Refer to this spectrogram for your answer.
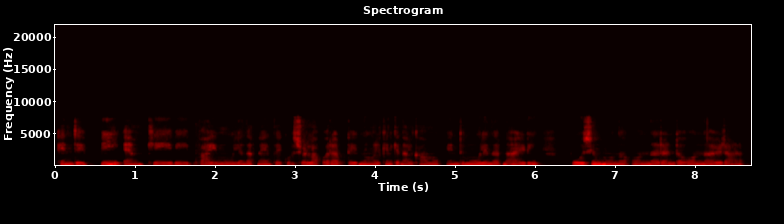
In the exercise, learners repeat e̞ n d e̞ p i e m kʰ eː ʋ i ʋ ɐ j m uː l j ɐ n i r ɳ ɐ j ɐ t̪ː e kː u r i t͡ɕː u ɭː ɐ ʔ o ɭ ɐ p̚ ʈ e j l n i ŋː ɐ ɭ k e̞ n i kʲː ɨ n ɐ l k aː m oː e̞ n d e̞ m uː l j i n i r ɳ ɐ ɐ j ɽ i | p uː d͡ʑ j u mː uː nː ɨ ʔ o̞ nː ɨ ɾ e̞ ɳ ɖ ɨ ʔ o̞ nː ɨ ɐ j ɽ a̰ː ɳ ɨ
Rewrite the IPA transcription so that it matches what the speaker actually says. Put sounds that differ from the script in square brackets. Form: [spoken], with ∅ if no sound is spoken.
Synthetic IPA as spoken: e̞ n d e̞ p i e m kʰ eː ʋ i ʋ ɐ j m uː l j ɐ n i r ɳ ɐ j ɐ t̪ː e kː u r i t͡ɕː u ɭː ɐ ʔ o [ɾ] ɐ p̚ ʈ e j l n i ŋː ɐ ɭ k e̞ n i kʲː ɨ n ɐ l k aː m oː e̞ n d e̞ m uː l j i n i r ɳ ɐ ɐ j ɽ i | p uː d͡ʑ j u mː uː nː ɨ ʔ o̞ nː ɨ ɾ e̞ ɳ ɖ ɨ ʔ o̞ nː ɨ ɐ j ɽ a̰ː ɳ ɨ

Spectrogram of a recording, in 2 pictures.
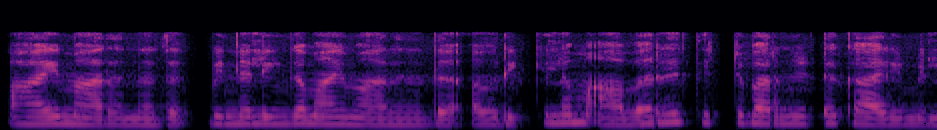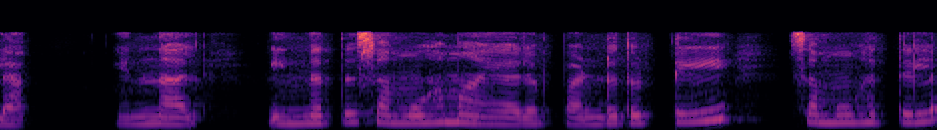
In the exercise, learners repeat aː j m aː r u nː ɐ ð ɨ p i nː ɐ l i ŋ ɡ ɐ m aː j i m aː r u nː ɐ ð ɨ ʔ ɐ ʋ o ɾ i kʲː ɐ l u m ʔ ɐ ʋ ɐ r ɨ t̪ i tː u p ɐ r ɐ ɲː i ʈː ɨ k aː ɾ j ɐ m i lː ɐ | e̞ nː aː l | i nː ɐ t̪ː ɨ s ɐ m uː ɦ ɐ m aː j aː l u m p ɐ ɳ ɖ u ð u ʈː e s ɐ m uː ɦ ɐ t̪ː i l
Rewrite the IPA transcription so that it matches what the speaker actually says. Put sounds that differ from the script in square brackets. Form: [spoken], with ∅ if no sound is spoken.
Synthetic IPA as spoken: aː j m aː r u nː ɐ ð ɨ p i nː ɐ l i ŋ ɡ ɐ m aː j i m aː r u nː ɐ ð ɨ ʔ ɐ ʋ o ɾ i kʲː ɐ l u m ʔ ɐ ʋ ɐ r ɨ t̪ i tː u p ɐ r ɐ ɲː i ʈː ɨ k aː ɾ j ɐ m i lː ɐ | e̞ nː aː l | i nː ɐ t̪ː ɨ s ɐ m uː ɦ ɐ m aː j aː l u m p ɐ ɳ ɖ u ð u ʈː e s ɐ m uː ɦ ɐ t̪ː i l

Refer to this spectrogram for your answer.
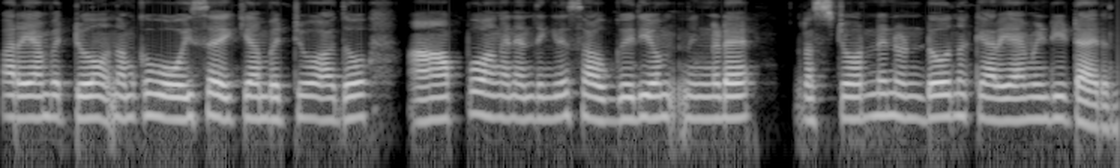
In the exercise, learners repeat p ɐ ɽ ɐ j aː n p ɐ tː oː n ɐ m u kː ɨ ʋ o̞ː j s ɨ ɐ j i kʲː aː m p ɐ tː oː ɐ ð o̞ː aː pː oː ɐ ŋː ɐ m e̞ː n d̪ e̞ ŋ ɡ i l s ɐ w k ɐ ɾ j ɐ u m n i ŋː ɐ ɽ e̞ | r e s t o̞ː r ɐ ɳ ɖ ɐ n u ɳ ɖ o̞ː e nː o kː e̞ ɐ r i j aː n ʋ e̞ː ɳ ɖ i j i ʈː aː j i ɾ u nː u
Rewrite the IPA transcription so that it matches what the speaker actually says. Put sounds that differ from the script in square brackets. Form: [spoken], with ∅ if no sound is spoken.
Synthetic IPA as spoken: p ɐ [r] ɐ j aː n p ɐ tː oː n ɐ m u kː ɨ ʋ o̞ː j s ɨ ɐ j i kʲː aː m p ɐ tː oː ɐ ð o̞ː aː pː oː ɐ ŋː ɐ [n] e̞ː n d̪ e̞ ŋ ɡ i l s ɐ w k ɐ ɾ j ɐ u m n i ŋː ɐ ɽ e̞ | r e s t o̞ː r ɐ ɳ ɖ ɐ n u ɳ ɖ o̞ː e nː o kː e̞ ɐ r i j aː n ʋ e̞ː ɳ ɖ i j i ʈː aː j i ɾ u nː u

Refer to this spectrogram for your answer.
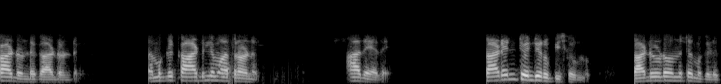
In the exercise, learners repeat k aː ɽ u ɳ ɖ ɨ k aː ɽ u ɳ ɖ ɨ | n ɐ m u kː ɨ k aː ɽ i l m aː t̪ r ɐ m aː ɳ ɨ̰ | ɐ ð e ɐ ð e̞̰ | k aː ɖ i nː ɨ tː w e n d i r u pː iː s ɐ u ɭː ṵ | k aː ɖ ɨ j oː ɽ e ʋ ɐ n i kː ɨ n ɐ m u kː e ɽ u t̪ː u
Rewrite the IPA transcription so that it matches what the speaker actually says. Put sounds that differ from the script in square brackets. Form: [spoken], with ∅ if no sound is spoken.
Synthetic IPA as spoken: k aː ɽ u ɳ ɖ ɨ k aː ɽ u ɳ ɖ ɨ | n ɐ m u kː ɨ k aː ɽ i l m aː t̪ r ɐ m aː ɳ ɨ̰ | ɐ ð e ɐ ð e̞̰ | k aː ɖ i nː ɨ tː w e n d i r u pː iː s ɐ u ɭː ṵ | k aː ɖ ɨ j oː ɽ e ʋ ɐ [nː] i [ʈː] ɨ n ɐ m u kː e ɽ u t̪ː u

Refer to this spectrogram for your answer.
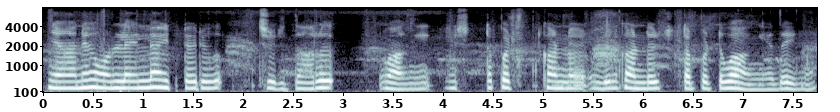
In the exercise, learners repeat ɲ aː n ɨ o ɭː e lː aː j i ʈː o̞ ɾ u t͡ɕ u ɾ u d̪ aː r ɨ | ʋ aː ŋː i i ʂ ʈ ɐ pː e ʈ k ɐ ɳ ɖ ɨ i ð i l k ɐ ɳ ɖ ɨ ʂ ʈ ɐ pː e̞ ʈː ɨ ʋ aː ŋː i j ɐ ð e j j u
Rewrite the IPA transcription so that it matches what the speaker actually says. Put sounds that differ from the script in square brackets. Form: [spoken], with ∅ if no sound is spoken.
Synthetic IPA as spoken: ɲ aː n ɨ o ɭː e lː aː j i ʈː o̞ ɾ u t͡ɕ u ɾ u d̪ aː r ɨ | ʋ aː ŋː i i ʂ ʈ ɐ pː e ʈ k ɐ ɳ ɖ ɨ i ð i l k ɐ ɳ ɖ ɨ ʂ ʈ ɐ pː e̞ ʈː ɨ ʋ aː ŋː i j ɐ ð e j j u

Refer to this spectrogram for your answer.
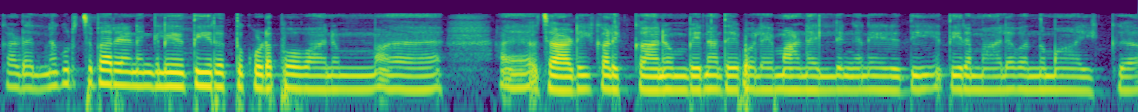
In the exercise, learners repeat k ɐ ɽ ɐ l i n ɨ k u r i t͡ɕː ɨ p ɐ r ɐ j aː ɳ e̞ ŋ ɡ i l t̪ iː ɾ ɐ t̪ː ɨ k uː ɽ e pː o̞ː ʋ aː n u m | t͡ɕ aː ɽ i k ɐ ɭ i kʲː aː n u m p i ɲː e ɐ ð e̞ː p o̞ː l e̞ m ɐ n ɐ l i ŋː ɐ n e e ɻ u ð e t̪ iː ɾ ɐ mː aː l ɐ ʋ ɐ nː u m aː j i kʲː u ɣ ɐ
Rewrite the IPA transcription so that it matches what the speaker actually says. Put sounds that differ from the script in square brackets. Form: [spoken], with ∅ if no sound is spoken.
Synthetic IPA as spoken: k ɐ ɽ ɐ l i n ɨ k u r i t͡ɕː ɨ p ɐ r ɐ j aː ɳ e̞ ŋ ɡ i l t̪ iː ɾ ɐ t̪ː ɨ k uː ɽ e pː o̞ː ʋ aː n u m | t͡ɕ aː ɽ i k ɐ ɭ i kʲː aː n u m p i [nː] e ɐ ð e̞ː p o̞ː l e̞ m ɐ [ɳ] ɐ l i ŋː ɐ n e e ɻ u ð [i] t̪ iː ɾ ɐ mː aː l ɐ ʋ ɐ nː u m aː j i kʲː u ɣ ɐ

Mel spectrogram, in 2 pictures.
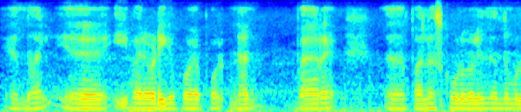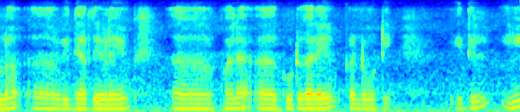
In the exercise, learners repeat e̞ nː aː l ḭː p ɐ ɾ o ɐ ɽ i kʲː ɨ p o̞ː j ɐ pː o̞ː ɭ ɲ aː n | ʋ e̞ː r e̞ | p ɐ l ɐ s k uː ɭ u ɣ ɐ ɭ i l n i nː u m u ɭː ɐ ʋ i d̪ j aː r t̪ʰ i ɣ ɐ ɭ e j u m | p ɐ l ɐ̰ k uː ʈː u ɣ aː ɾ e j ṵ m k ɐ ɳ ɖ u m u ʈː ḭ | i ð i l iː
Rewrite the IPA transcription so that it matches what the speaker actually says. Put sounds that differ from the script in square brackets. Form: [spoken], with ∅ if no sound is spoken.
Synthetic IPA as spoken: e̞ nː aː l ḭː p ɐ ɾ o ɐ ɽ i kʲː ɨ p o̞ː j ɐ pː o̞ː ɭ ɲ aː n | ʋ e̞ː r e̞ | p ɐ l ɐ s k uː ɭ u ɣ ɐ ɭ i l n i nː u m u ɭː ɐ ʋ i d̪ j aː r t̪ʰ i ɣ ɐ ɭ e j u m | p ɐ l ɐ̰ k uː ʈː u ɣ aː ɾ e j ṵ m k ɐ ɳ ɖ u m u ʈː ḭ | i ð i l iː

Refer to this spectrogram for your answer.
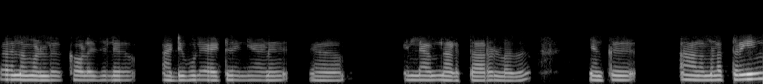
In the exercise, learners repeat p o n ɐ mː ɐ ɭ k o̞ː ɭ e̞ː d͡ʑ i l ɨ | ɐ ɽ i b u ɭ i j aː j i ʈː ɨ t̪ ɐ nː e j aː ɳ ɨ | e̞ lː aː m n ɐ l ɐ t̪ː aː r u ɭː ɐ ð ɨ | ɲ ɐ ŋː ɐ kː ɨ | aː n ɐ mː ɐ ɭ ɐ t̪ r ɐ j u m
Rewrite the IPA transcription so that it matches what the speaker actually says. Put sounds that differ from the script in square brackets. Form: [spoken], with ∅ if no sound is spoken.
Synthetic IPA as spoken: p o n ɐ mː ɐ ɭ k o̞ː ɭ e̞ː d͡ʑ i l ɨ | ɐ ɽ i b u ɭ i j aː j i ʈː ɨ t̪ ɐ nː e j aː ɳ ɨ | e̞ lː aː m n ɐ [ɽ] ɐ t̪ː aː r u ɭː ɐ ð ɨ | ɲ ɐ [ŋ] ɐ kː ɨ | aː n ɐ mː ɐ ɭ ɐ t̪ r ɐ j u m

